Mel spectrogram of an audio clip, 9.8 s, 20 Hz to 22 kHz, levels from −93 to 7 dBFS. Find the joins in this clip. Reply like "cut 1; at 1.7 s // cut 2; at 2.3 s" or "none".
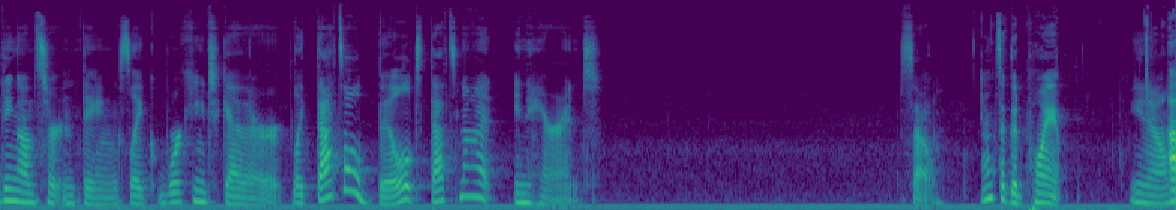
none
